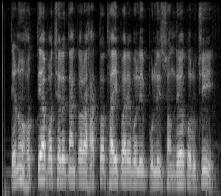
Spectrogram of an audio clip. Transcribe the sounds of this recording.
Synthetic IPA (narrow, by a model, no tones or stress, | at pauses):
t̪eɽ̃uɦɔt̪japɔt͡ʃʰɔɾet̪aŋkɔɾɔɦat̪ɔt̪ʰajpaɾebolipulisːɔnd̪eɦɔkɔɾut͡ʃʰi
